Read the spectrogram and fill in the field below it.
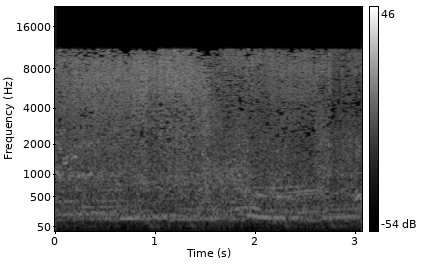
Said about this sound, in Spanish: Conducen acelerando a toda velocidad por la zona de los muelles, mientras Gino le pisa los talones.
